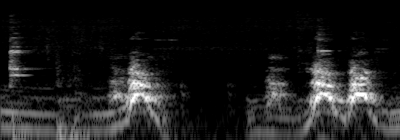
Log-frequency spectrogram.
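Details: Great Pyrenees on guard at an upstairs bay window, one of two dogs, Blanche and Lee, stationed west and east; a single heavy bark, a pause, then three quick deep barks.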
